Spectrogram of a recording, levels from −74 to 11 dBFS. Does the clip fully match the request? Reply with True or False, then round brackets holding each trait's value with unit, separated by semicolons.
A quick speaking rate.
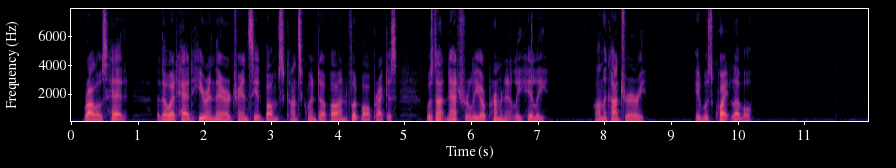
False (140 wpm)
